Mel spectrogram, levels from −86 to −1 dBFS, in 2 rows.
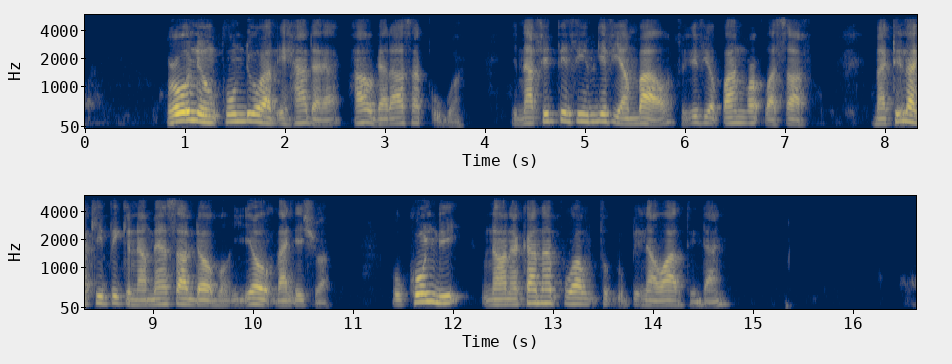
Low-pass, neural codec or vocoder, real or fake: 5.4 kHz; codec, 24 kHz, 0.9 kbps, WavTokenizer, small release; fake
